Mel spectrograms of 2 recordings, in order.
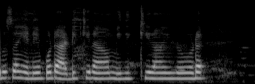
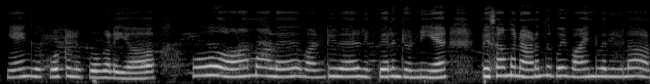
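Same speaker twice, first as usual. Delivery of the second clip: normal talking voice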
